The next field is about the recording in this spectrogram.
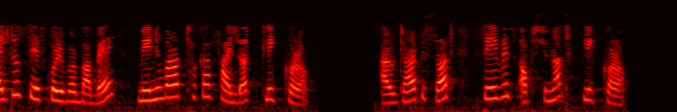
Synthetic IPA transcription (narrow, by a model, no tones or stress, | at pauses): pajltʊsebʱkoɹibɔɹbabɛmenubaɹɔtʰːɔkapʰajlɔtklikːɔɹɔ̰k̚ | a̰ɹutaɹpisɔtsebesɔ̰psɔnɔtklikːɔɹɔ̰k̚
